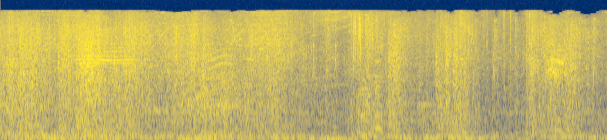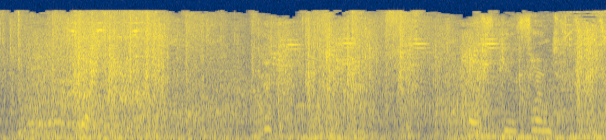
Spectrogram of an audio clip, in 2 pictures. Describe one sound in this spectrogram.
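Sword slashes and energy blasts crash and whoosh in quick succession.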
